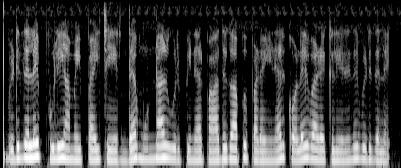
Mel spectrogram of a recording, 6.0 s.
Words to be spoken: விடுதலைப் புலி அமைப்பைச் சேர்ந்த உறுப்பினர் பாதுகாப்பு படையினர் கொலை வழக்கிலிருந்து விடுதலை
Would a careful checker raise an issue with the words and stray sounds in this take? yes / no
yes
